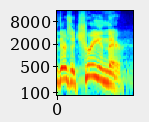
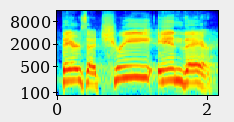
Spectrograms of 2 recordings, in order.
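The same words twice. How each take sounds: First: Quicker Okie twang. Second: Slow, even "There's a tree in there" for the crowd to echo; slow and deliberate. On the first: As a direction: toss off "There's a tree in there" quickly with an Okie accent. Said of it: "you could say a little bit quicker, a little more oaky". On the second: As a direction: draw out each word of "There's a tree in there". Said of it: "can you say it with me? One, two, three". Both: Shown as a demonstration.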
